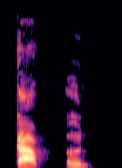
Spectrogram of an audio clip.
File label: cam on slow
